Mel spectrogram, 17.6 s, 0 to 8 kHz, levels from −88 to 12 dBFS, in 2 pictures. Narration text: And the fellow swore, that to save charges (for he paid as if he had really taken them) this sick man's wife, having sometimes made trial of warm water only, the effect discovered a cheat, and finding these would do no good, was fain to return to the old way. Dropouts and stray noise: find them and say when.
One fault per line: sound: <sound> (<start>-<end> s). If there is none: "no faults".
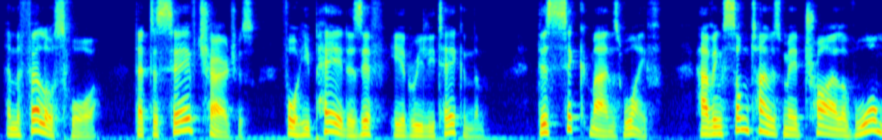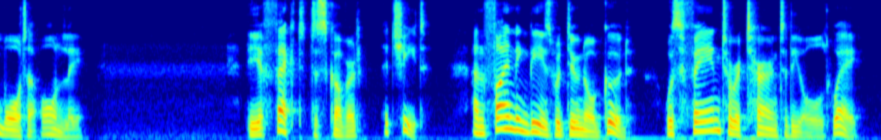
no faults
